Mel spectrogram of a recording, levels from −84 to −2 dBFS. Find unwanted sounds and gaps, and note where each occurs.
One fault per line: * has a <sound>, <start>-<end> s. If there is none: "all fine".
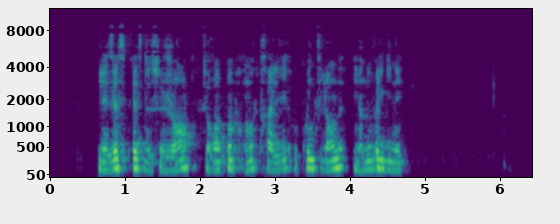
all fine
